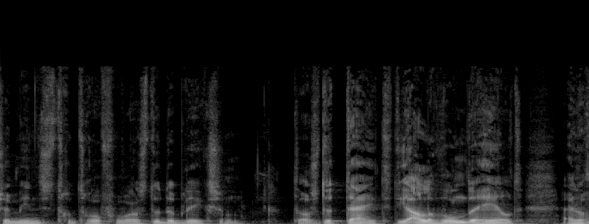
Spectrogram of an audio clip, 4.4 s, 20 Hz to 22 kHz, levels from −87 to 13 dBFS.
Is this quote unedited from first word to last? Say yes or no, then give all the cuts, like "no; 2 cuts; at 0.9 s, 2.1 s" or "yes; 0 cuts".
no; 2 cuts; at 1.9 s, 2.4 s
